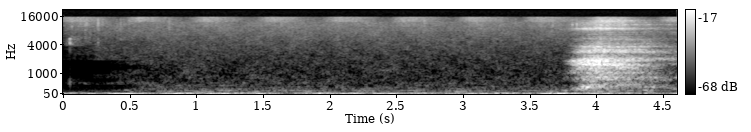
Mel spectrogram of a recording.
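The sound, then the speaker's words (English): A single slow, airy breath rises near the end after several seconds of quiet room hum, soft, with no talking. “As I continue breathing and just landing in this room, in this place, at this time, being able to give our full attention to this episode or this moment”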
